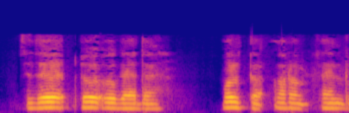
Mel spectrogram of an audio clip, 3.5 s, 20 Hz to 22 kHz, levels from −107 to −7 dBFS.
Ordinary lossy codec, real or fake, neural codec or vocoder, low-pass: AAC, 32 kbps; fake; codec, 16 kHz, 2 kbps, FreqCodec, smaller model; 7.2 kHz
